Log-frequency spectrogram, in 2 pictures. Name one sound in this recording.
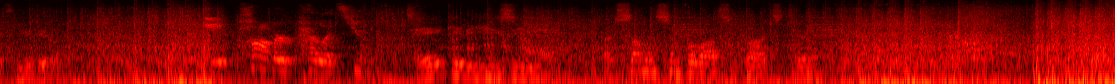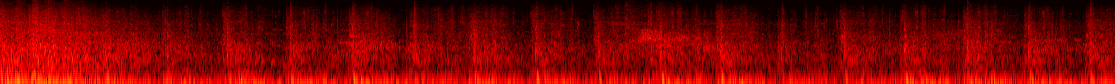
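A mech's jet thrusters roar with a deep rumble.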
